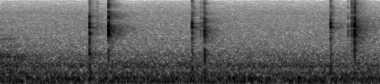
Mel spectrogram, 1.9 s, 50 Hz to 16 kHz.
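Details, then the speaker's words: 1994 Saab 9000 Mark IV ABS valve body on bench, solenoids triggered by grounding pins with voltage on pin one: crisp paired on-off clicks each trigger; ABS valve solenoid switching normally. "yep i hear it i hear the solenoid that was me shorting out on the wires i don't know if you can hear it or not"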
